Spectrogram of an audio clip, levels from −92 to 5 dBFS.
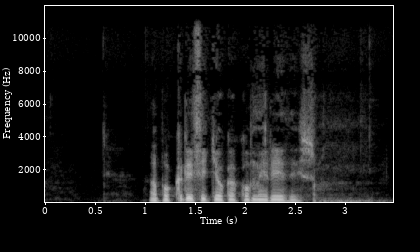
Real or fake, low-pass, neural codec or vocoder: real; 10.8 kHz; none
